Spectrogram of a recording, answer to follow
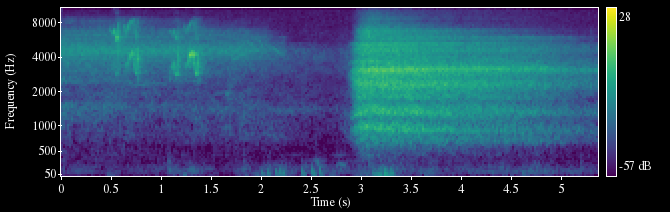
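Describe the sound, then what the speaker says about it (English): Ujjayi yoga breathing, drawn through a constricted throat: a few soft nasal sniffs and breaths, then one long, loud, rushing exhale that slowly fades, heard close with faint birdsong behind. "engaging your ujjayi breath, a little constriction in the back of your throat, elongating the exhales"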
